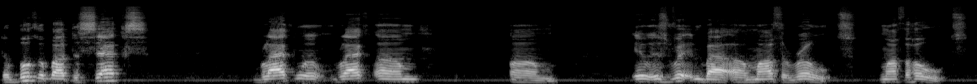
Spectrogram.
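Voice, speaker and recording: A man's voice: medium pitch, slow pace, long pauses, dark tone, poor audio. A man hosting a livestream in casual, profane chat, often repeating and restarting his phrases. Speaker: livestream host. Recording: clear background noise.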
